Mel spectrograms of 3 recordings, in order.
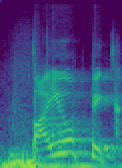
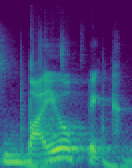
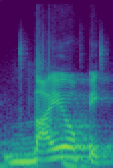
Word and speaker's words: biopic: ஒருத்தங்களை பற்றி படம் எடுத்திருப்போம் இல்லைங்களா, அது வந்துட்டு பயோபிக் அப்படின்னு தான் சொல்லணும். ஓகேங்களா, பயோபிக். நிறைய பேர் பியோபிக் அப்படிம்பாங்க, இல்லாட்டி there will be other ways to pronounce, but the right way to pronounce is biopic. Okay, biopic, BIOPIC, biopic.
